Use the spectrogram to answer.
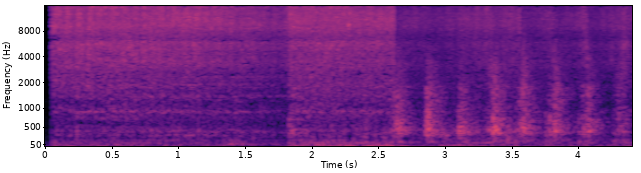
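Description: Kitchen sounds of a pregnant woman cooking and forcefully chopping carrots: a steady sizzling hiss, then a run of many rhythmic knife chops.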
